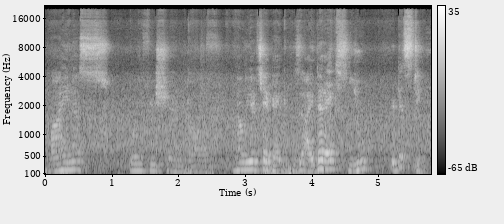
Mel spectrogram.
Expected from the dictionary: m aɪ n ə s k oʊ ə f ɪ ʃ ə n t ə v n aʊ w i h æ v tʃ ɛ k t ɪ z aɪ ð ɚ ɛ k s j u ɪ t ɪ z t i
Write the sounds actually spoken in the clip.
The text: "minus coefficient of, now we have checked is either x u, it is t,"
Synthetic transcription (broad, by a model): m aɪ n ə s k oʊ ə f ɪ ʃ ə n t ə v n aʊ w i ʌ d tʃ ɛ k ɪ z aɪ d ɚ ɛ k s j u ɪ t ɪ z t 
